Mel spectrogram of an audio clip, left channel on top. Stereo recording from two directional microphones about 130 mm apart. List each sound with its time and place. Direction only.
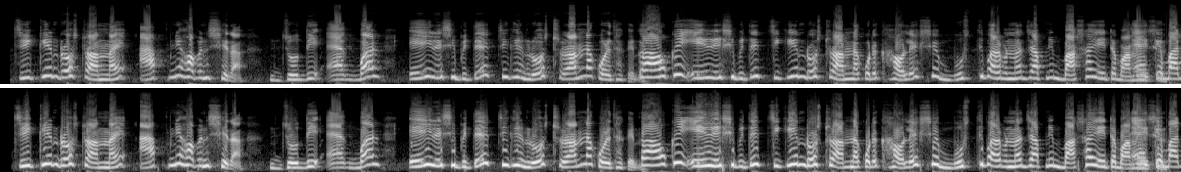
0.2 s a woman's voice: 40° right (ahead or behind)
6.4 s a woman's voice: 50° right (ahead or behind)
